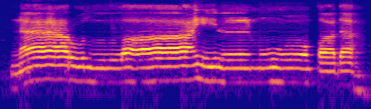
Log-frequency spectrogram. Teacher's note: آگے دیکھیں گول تا ہے، تا کے اوپر پیش ہے، جب وقف کریں گے تو تا ہا میں بدل جائے گا. اسی طرح پیش کو سائلنٹ کر دیں گے اور وقف کرتے ہوئے آدھے ہا کی آواز آئے گی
